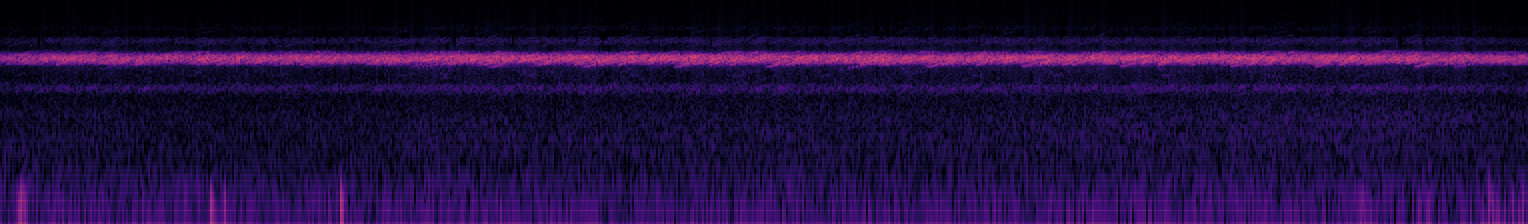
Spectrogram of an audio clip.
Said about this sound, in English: Peepers are hard because they drowned out other noises. So some of the frogs make snoring noises, and that's what I thought I might hear. Pickerel frog was a possibility here. Might hear leopard frogs. They make a nice snoring sound.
